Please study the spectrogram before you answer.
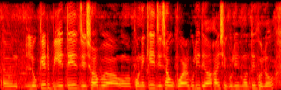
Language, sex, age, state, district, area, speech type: Bengali, female, 60+, West Bengal, Purba Bardhaman, urban, spontaneous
